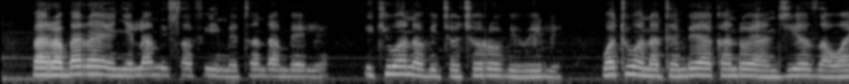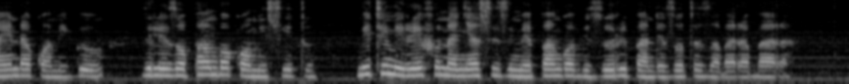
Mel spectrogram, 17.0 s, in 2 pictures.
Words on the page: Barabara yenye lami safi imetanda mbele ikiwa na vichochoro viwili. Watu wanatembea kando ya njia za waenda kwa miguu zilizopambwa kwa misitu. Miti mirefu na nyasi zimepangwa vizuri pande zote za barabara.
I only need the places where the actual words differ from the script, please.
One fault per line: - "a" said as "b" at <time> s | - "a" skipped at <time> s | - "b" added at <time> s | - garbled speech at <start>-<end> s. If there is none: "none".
none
